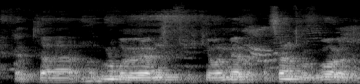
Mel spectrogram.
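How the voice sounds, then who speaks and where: There is audible room echo and noticeable background noise. A man speaks at a medium pitch and a moderate pace. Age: 30s. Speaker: recovering alcoholic speaker at support group. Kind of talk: testimony. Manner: casual, slangy.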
